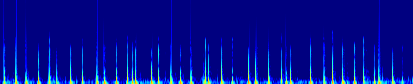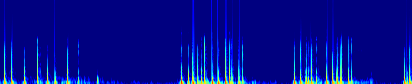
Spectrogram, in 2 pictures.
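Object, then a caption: EVA foam sponge. An EVA foam sponge is tapped in a fast, steady run of short, dull, low thuds with almost no ring, each damped straight away. After a brief pause, denser flurries of quicker taps follow, sounding slightly fuller and brighter before stopping.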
